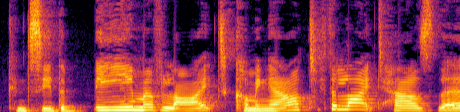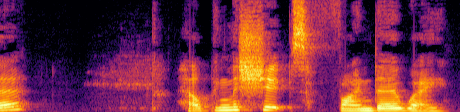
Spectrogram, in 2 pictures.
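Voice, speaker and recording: A woman hosting a children's story time, reading aloud in a deliberate, teacherly way and putting questions to young listeners. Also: fairly high pitch, lively intonation.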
